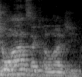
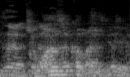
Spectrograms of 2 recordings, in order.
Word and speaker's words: Jawanza Kalungi: It's Jawanza Kalungi, but easy. Jawanza Kalunzi. Wow, thank you, man. You Yeah. said it right.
